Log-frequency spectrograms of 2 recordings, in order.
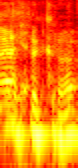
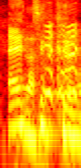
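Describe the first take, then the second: First: The word is said with a lisp. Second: The word is said with clear sounds. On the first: The speaker calls it wrong. "Hiran's discovered a lisp" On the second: The speaker calls it right. "Etiquette, not etiquette"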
